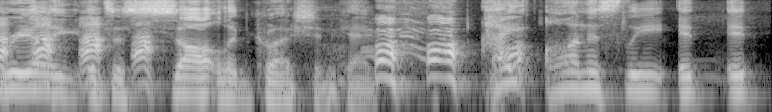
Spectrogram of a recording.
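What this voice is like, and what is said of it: Usual voice. Nothing is said of it.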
